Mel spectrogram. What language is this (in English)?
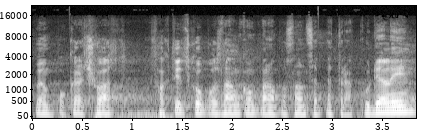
Czech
